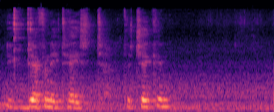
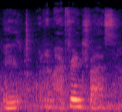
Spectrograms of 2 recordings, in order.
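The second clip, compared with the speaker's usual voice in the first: normal talking voice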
